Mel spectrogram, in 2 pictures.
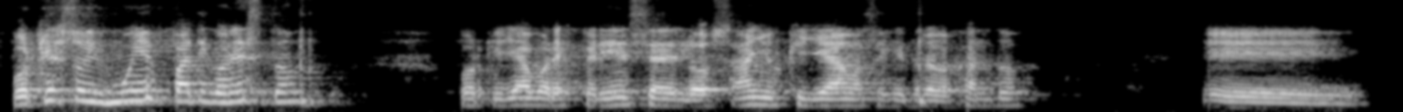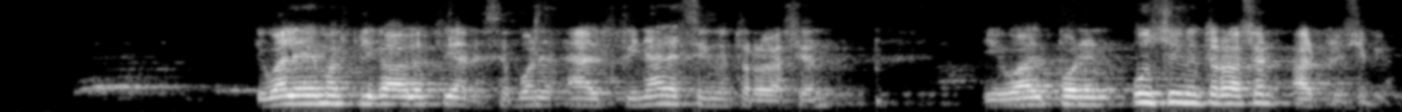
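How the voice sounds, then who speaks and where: A man's voice: on the high side, lively intonation, fairly quick. Emphatic male teacher in a roomy echo. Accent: Chilean Spanish. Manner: repeats points, emphatic, checks in with "ok?". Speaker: English teacher. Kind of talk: online class explanation.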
